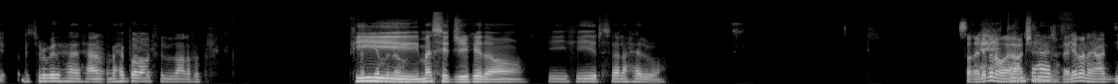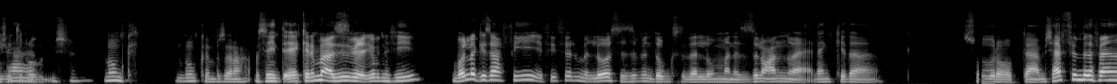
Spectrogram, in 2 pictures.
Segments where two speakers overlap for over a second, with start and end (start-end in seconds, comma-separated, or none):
9.9-11.6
